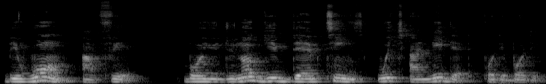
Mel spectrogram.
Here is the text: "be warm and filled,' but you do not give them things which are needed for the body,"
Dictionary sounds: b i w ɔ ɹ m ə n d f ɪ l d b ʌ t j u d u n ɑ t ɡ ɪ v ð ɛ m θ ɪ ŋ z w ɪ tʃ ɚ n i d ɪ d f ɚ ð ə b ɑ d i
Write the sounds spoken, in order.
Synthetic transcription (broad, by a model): b i w ɔ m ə n f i b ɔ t j u d u n ɑ t ɡ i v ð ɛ m t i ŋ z w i tʃ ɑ n i d ɪ d f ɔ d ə b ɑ d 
